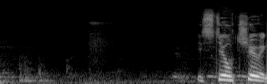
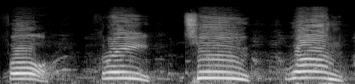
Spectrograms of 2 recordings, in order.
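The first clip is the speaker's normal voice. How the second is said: countdown building to shout; 3 semitones higher, 4 dB louder, much slower than usual. Real, not acted. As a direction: count down, louder each number. Live countdown calling time on contest.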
